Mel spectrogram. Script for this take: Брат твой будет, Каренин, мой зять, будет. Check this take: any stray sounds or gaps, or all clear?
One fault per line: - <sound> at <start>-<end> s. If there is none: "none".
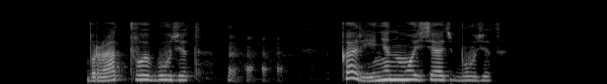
- laugh at 2.3-3.2 s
